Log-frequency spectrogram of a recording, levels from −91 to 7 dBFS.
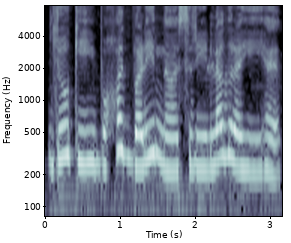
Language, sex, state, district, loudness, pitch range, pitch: Hindi, female, Madhya Pradesh, Bhopal, -15 LUFS, 230-280 Hz, 250 Hz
